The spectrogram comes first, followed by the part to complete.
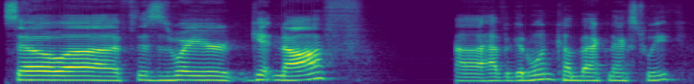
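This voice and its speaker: A man hosting a casual film discussion, halting and often interrupting himself as he talks. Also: a little high, fairly even intonation, bright, forceful tone. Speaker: podcast host.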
